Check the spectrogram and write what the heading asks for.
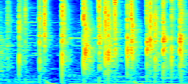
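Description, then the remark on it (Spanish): A short burst of applause for a guest on Radio Lab: quick, uneven hand claps at a steady moderate level, with a faint low hum underneath and no voices. “Bien, un aplauso.”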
